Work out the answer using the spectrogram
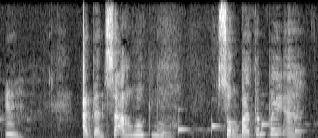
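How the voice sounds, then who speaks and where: A gentle young Filipino wife in an audio drama, played by a woman. Her high voice is expressive and lilting, with a questioning manner. Faint music sits behind her. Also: moderate pace. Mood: curious. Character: trusting, gentle young wife growing suspicious. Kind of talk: Ilocano audio drama acting.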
